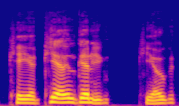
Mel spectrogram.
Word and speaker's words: Keoghan: Well, how do you pronounce his name? Keoghan.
